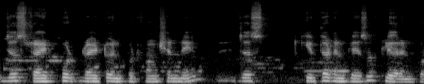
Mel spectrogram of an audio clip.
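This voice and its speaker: Music plays in the background as a man speaks at a fairly high pitch with ordinary pitch variation. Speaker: workshop instructor. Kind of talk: tutorial. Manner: fast.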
